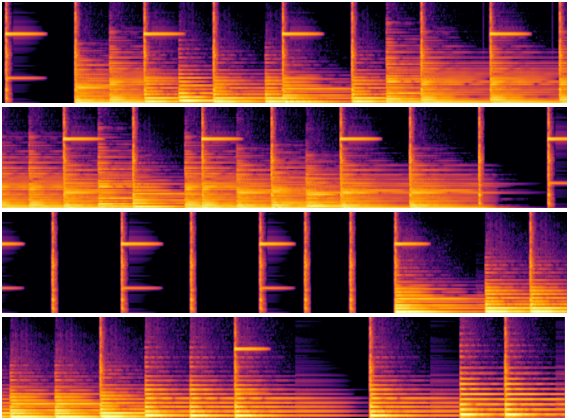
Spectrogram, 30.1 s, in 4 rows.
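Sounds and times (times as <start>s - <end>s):
solo piano for tenor voice: 1.0s - 14.3s, 20.3s - 30.1s.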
